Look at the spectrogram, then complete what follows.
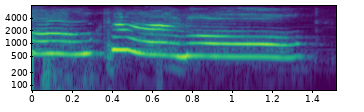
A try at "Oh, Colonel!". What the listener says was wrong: You gotta sound more like you're flirting. Like, oh, Colonel!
